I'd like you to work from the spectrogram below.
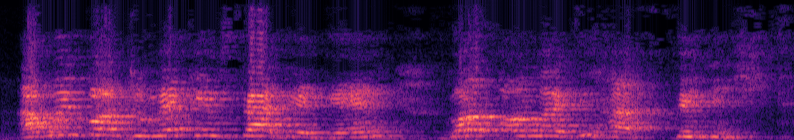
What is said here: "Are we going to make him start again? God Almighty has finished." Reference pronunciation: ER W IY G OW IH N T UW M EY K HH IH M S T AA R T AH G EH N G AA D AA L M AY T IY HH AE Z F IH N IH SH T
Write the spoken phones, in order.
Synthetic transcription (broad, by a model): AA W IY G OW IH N T UW M EY K HH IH M S T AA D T AH G EH N G AA D AA L M AY T IY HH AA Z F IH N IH SH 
